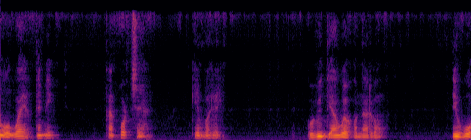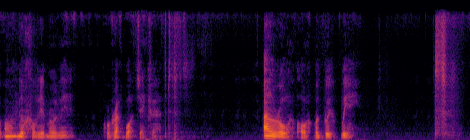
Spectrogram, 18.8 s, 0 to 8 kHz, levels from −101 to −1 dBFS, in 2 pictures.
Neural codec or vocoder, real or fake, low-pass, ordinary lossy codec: codec, 16 kHz, 0.5 kbps, FunCodec, trained on LibriTTS, 25 frames a second; fake; 7.2 kHz; AAC, 48 kbps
